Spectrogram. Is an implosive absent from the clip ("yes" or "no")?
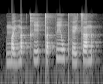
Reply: yes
